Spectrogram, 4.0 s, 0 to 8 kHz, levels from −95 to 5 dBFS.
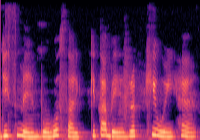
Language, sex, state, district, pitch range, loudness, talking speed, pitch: Hindi, female, Uttar Pradesh, Saharanpur, 245-285 Hz, -14 LUFS, 105 wpm, 260 Hz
